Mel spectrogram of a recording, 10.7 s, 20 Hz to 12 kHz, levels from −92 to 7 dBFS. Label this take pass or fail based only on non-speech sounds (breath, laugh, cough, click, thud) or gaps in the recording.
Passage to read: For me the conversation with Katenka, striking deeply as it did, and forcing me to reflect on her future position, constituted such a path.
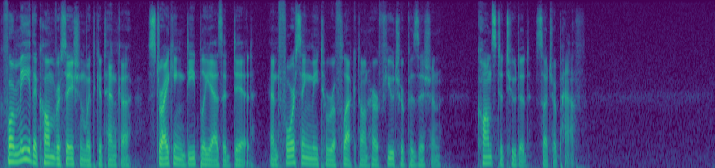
pass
